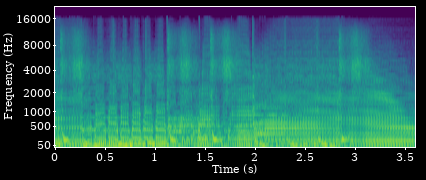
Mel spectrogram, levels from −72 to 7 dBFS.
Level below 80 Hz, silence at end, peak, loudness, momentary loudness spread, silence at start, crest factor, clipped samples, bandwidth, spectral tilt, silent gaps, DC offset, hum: -18 dBFS; 0 s; 0 dBFS; -12 LUFS; 1 LU; 0 s; 10 dB; under 0.1%; 17 kHz; -5 dB/octave; none; under 0.1%; none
